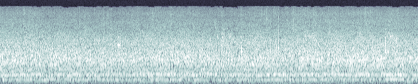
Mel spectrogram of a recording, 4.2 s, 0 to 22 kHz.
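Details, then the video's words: Spring beehive with many honeybees working and flying around the hive. Constant, even droning buzz without pause, with a couple of brief faint high chirps. "1 Hour of a Beehive ASMR"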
